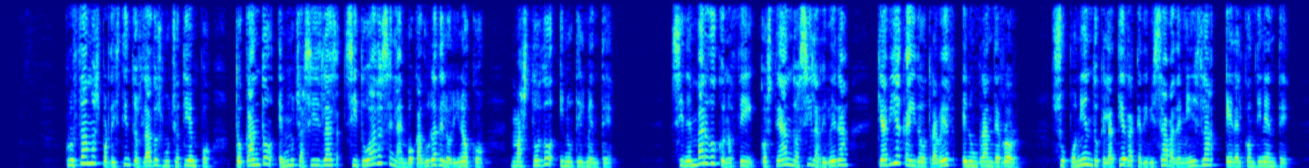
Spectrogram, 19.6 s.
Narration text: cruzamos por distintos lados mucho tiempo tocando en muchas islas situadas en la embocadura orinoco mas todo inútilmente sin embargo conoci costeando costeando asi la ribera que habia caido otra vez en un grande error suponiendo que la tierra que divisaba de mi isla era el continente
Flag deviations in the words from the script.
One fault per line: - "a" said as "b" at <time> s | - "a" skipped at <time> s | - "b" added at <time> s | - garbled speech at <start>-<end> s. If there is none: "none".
- "del" added at 6.6 s
- "costeando" skipped at 11.9 s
